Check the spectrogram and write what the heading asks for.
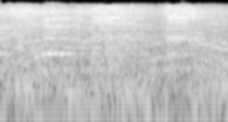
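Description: Horizontal flow-wrap packaging machine running, a loud steady mechanical noise as it wraps stacks of disposable plastic bowls in film.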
